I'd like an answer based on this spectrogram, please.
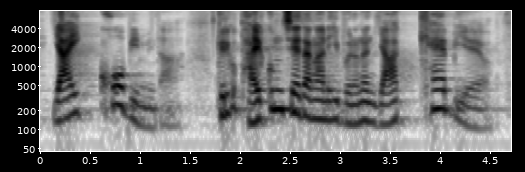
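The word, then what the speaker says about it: יַעֲקֹב: 히브리어로 야곱의 발음은 야이콥입니다.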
